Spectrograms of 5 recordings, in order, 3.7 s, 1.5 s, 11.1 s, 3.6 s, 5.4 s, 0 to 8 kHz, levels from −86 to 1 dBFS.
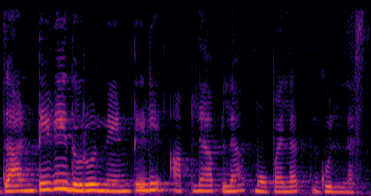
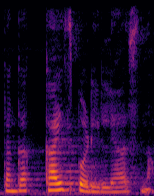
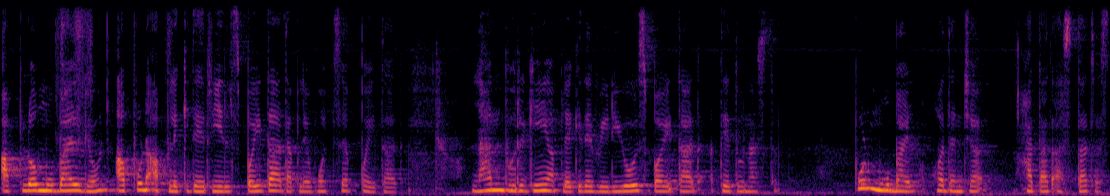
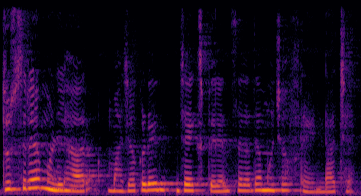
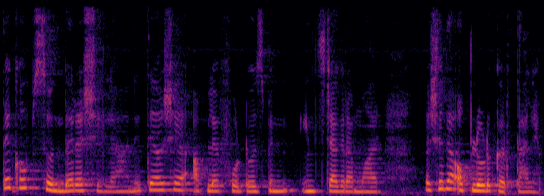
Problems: none marked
